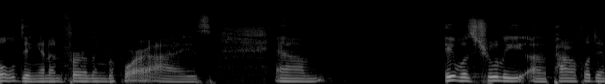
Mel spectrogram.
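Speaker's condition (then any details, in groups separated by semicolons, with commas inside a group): No condition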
